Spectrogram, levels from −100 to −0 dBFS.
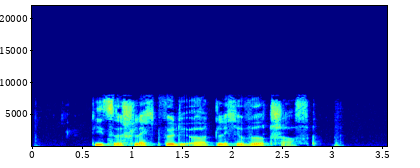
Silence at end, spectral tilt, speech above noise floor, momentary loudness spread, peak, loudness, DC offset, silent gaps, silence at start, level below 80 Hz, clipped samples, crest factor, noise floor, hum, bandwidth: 0.45 s; -5 dB/octave; 44 dB; 12 LU; -18 dBFS; -35 LUFS; under 0.1%; none; 0.65 s; -68 dBFS; under 0.1%; 20 dB; -79 dBFS; none; 8.2 kHz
